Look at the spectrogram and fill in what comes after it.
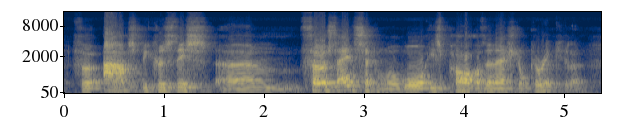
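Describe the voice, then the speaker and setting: A man speaks at medium pitch and a moderate pace, with ordinary pitch variation. There is audible room echo and noticeable background noise. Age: 60s. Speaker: museum volunteer leader. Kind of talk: interview. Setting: heritage centre open day.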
